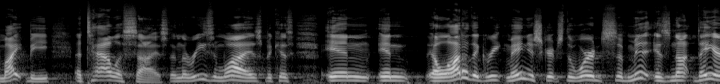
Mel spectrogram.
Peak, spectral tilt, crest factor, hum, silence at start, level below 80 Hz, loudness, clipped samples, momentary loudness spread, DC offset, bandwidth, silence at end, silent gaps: -4 dBFS; -4 dB/octave; 18 dB; none; 0 s; -54 dBFS; -22 LUFS; under 0.1%; 11 LU; under 0.1%; 18 kHz; 0 s; none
